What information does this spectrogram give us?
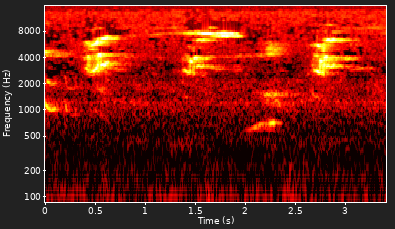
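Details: Two young male Australian lyrebirds squabbling over territory trade bursts of harsh, buzzy, high-pitched notes about once a second, with a few short whistled slides between them, over a quiet background.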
